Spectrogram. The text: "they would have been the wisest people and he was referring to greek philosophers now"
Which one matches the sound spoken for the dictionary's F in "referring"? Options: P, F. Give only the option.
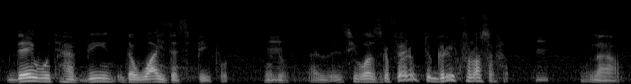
F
